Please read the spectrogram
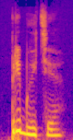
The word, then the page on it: прибытие: /prʲɪˈbɨtʲɪjə/; pribytije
